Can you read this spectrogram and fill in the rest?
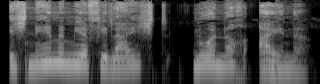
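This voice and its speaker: A man voicing an excitable little girl in a fairy tale, speaking in a high, bright childlike voice. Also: takes it slowly, no room sound, clean studio sound, exaggerated voice. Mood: delighted.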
